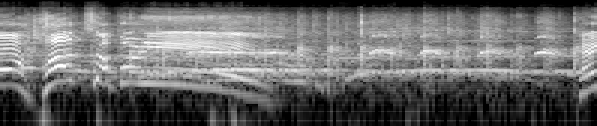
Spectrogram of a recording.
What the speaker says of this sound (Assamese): বহুত ধন্যবাদ আকৌ এবাৰ উদীপ্তা আৰু হিমাদ্ৰীৰ বাবে হাত চাপৰি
